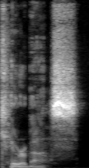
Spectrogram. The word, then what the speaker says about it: Kiribati: The finished characters instead bear influence from Kiribati, which I think is in the Pacific. I've also, by the way, and no one can fault you for this, I'm pretty sure it's actually pronounced Kiribati.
